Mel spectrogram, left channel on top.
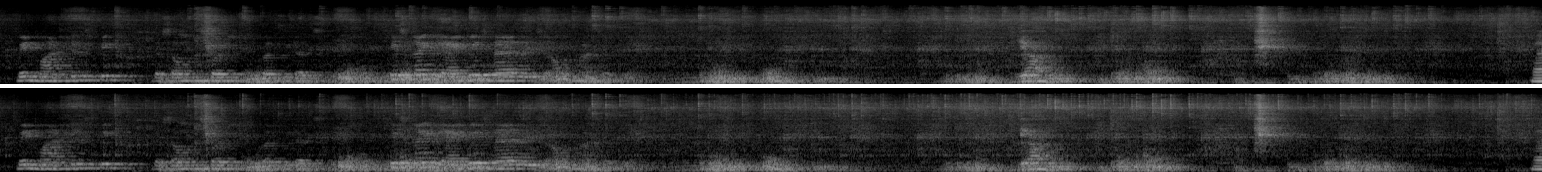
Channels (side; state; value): both; normal; correlation 0.74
